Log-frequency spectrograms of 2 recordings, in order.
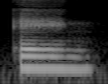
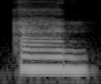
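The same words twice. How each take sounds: First: It is said in a Southern Vietnamese accent. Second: It is said in a Northern Vietnamese accent. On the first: "in Southern accent it will be an" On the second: "it is Northern accent"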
